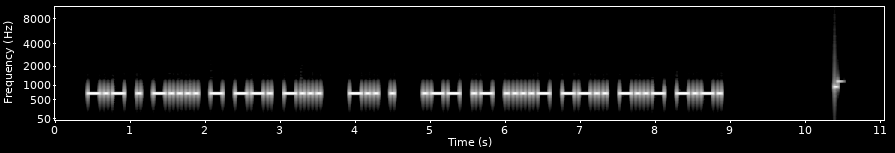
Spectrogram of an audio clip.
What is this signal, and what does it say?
Morse code, heard as a keyed tone, about 22 wpm, 700 Hz. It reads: KE6TGB DE WA4ZXC
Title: USA Callsign DE Callsign 22wpm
